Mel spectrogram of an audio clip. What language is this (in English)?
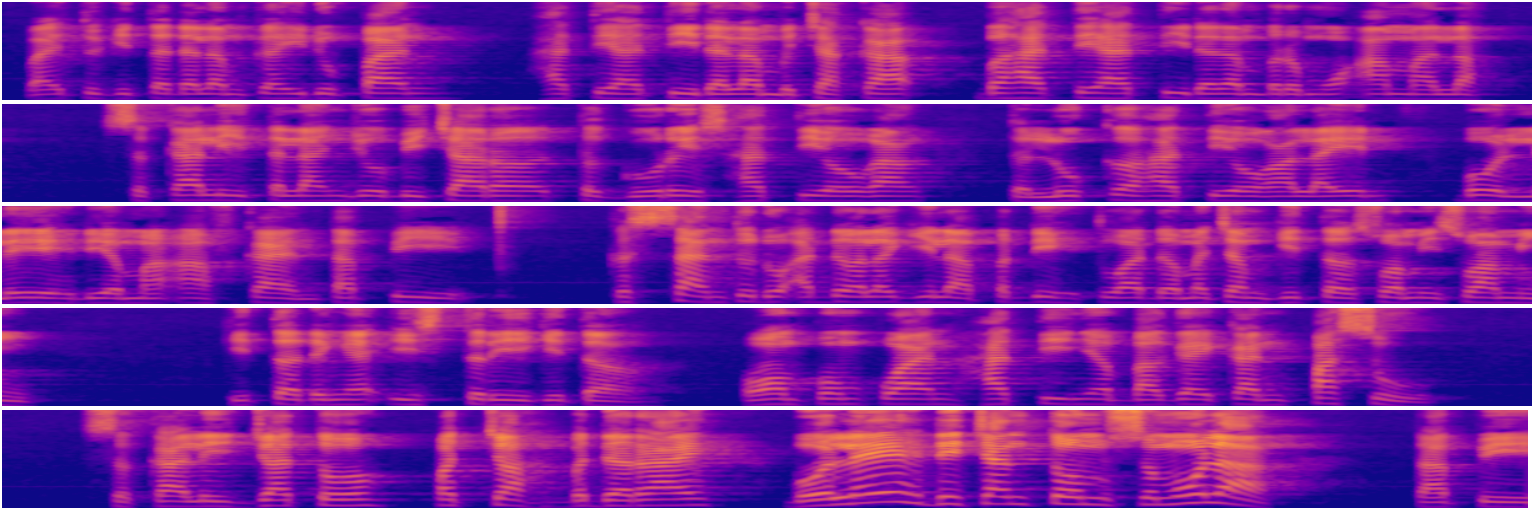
Malay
